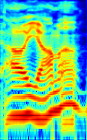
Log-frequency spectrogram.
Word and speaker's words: Aoyama: But how do you say his last name? Oyama? – I would say Aoyama.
